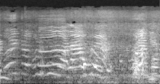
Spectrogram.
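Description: Quiet speech and children's voices from a group of children, with a voice a little louder near the end.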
